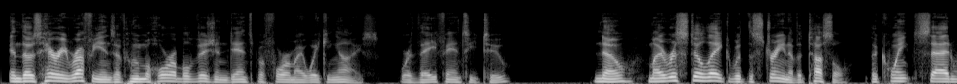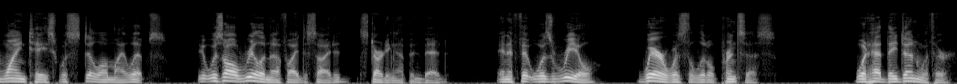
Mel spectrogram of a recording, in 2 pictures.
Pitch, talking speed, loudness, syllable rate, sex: 120 Hz, 205 wpm, -19 LUFS, 5.5 syllables/s, male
